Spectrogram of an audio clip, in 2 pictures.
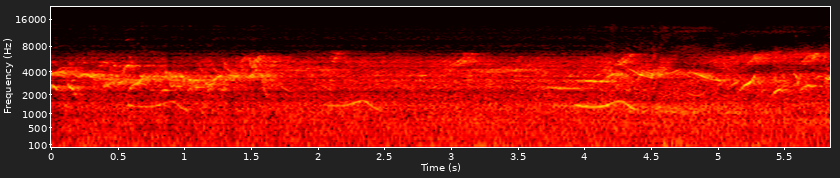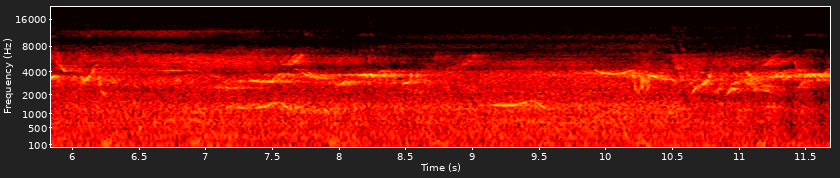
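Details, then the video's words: Birds chirping on a peaceful village farm field in the morning: many overlapping high twittering and whistled notes, with short rising whistles repeated every second or two, over steady background hiss. "Relaxing Birds Sound"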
